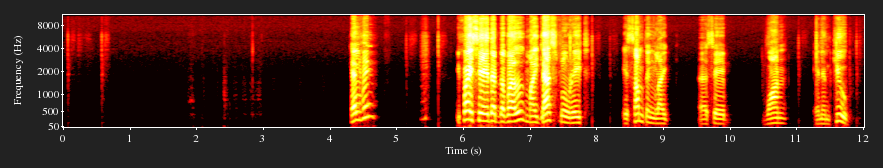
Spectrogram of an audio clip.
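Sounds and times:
chalk tapping on blackboard: 0.0s - 0.8s, 4.9s - 6.4s, 7.2s - 8.7s, 10.8s - 12.0s.

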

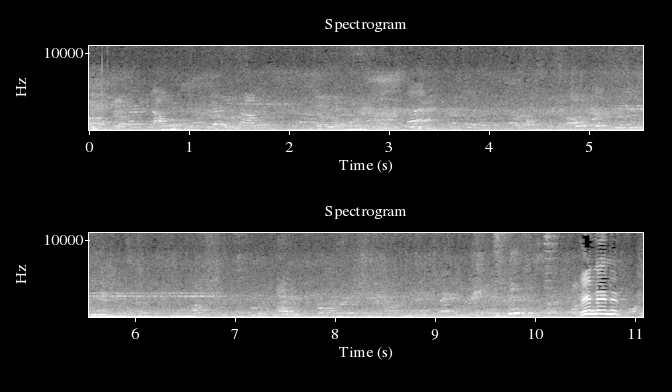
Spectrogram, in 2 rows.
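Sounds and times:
children chattering and calling out: 0.0s - 11.0s
murmur of busy room: 0.0s - 11.0s.

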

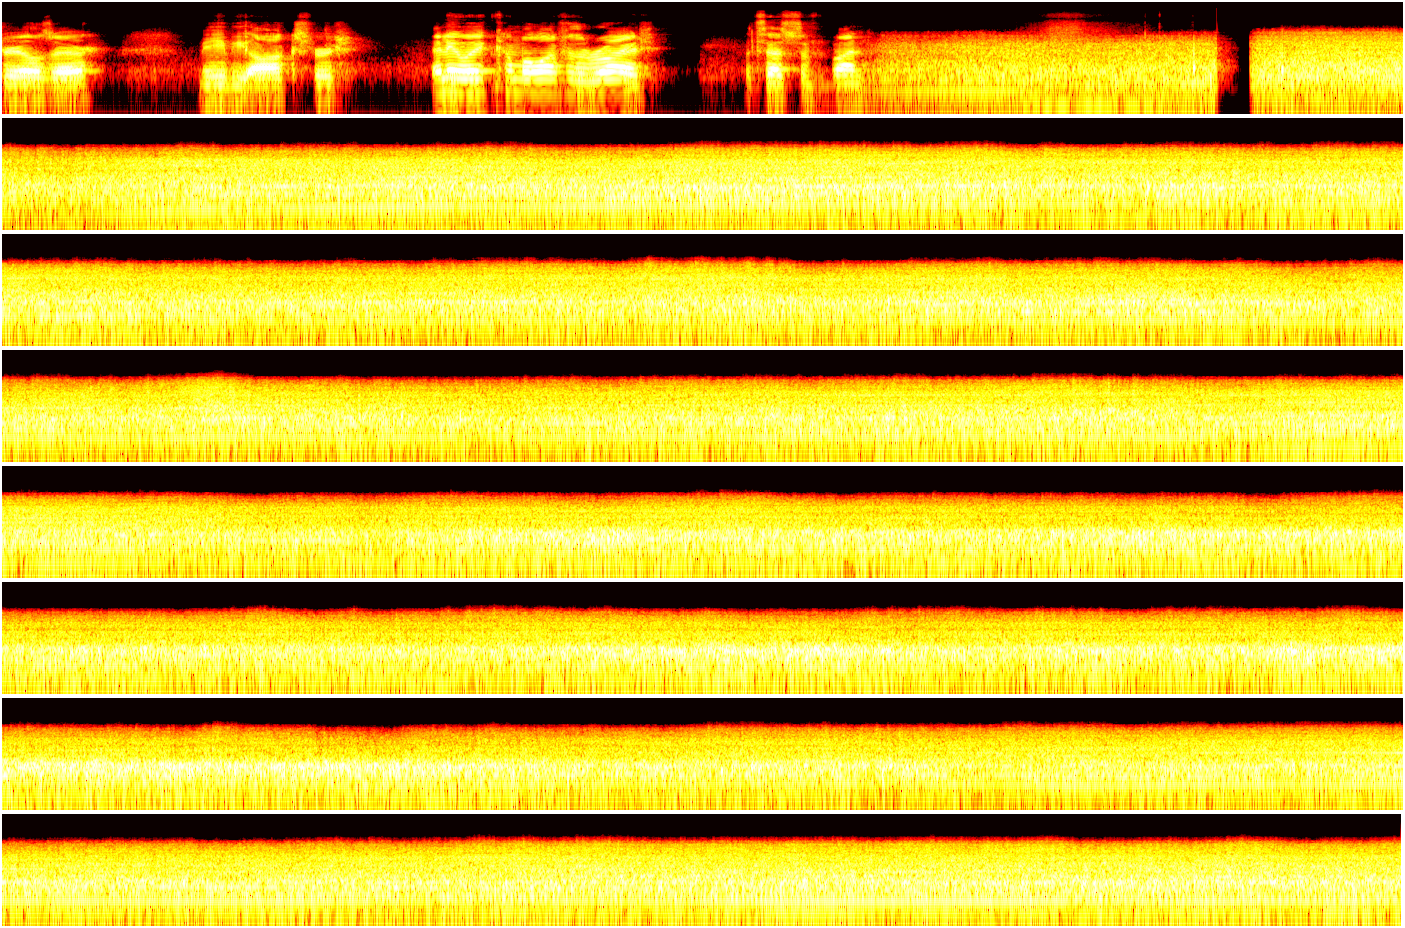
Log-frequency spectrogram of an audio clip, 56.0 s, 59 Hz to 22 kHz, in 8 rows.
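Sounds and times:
snowmobile engine: 3.8s - 56.0s.

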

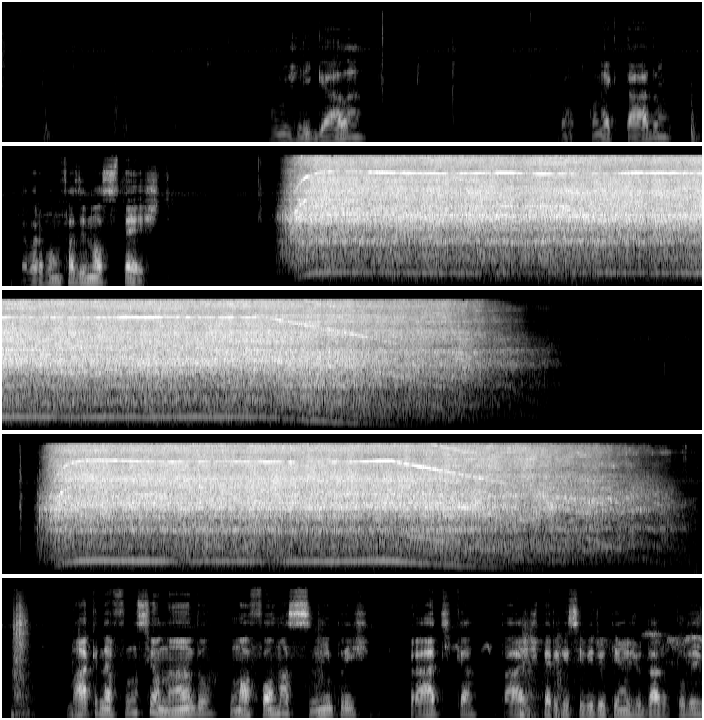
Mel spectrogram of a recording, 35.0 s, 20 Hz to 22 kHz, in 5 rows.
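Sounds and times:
angle grinder whining: 9.6s - 19.7s, 21.2s - 28.0s.

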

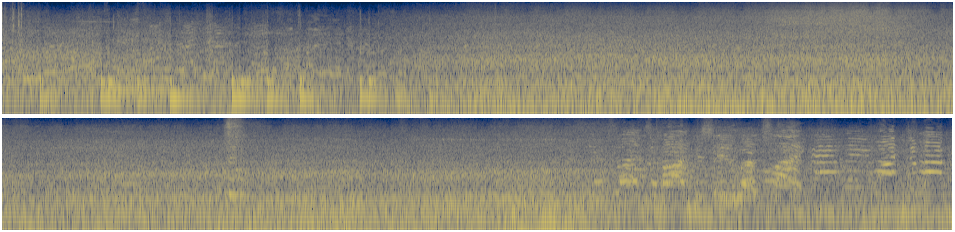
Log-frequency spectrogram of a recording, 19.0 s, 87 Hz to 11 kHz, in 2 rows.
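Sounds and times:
cars driving along street: 0.0s - 19.0s.

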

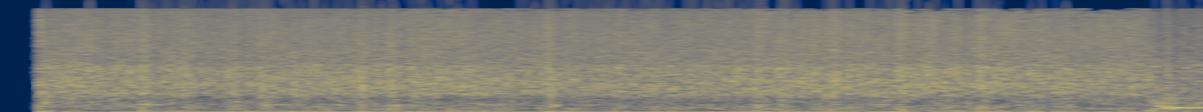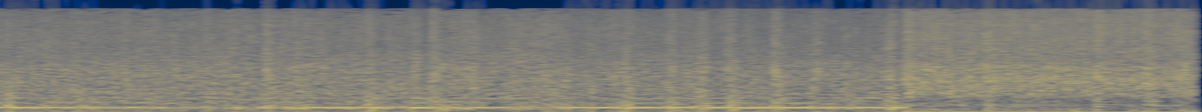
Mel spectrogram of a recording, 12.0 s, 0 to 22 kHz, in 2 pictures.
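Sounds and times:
harsh distorted noise: 0.2s - 12.0s
steady low drone: 0.3s - 12.0s.

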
